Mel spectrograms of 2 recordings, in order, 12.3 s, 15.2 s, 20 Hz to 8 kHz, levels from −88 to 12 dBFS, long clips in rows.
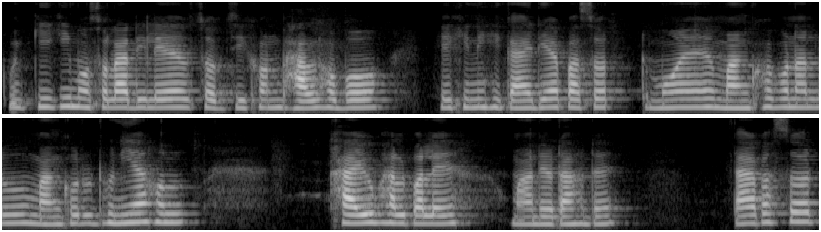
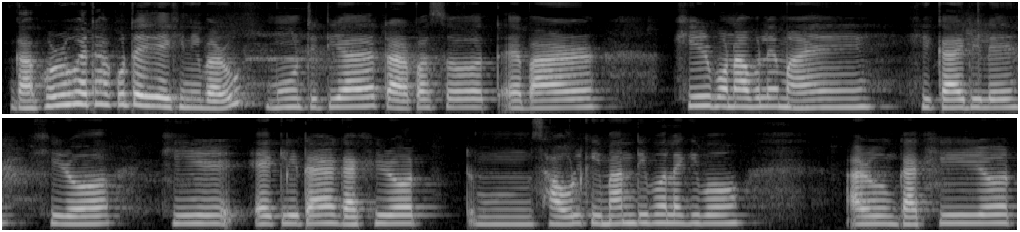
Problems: none marked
